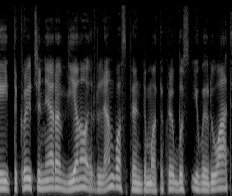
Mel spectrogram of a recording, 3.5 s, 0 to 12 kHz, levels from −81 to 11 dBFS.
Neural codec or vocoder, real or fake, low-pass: codec, 24 kHz, 1 kbps, SNAC; fake; 10.8 kHz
